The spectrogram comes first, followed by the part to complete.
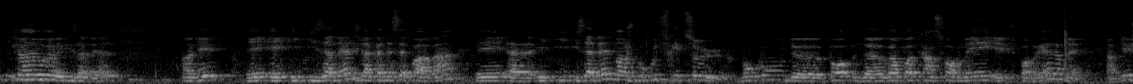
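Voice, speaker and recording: High-voiced man with a Quebec accent. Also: a little hiss or hum. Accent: Quebec French. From Canada. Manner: lively, checks in with the audience constantly. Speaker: health speaker. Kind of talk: live seminar talk to an audience. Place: lecture room with audience. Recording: echoey room, distant mic, faint ambience.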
